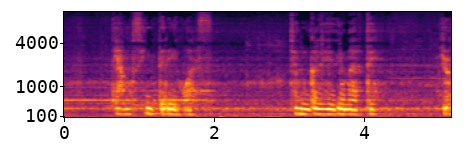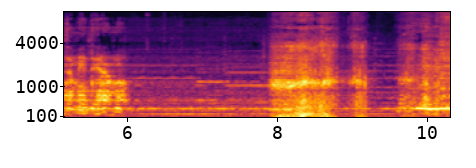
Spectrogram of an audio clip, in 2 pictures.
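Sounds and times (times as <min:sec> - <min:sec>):
speech: 0:00.8 - 0:02.1, 0:03.1 - 0:04.4, 0:05.1 - 0:06.2
person snoring loudly with rasping inhalations: 0:07.9 - 0:10.3.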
